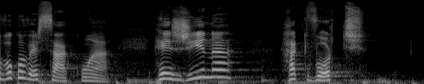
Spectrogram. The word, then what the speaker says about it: Hakvoort: E a Regina Hackvoort e a Erna vão me falar se eu falei certo o sobrenome. Eu acertei a pronúncia? Acertou, Hackvoort.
